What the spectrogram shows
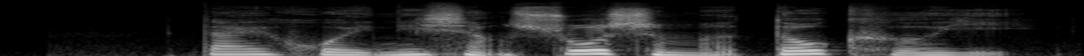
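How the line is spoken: Low whisper in ear. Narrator (Chinese): 莫尔登，低声的在尼尔斯耳边说

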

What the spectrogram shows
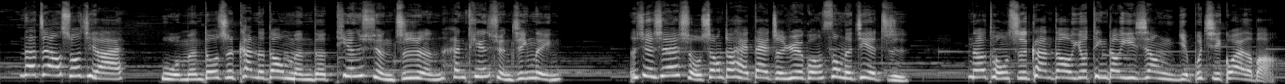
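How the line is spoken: Smiling. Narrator (Chinese): 元宇终于笑了

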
